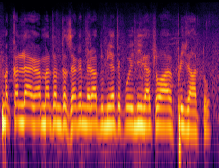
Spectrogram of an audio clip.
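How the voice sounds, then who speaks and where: Speaking very fast in a high, steady voice, an older man with a Pakistani Punjabi accent pleads his case to a reporter as a complaining father. He repeats himself and keeps calling the listener sir. A slight hiss or hum runs underneath.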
